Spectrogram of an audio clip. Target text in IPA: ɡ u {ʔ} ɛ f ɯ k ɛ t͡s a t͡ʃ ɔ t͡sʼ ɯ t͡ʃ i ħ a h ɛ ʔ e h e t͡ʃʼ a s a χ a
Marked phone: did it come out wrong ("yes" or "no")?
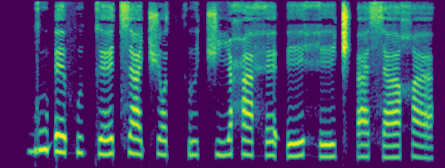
no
